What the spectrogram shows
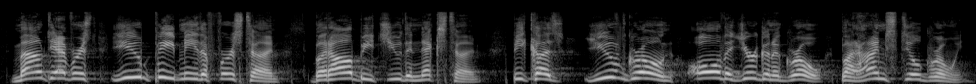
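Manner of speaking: play-acted, loud, high-pitched, defiant declaring tone. Telling how the climber addressed a picture of the mountain, in a loud voice. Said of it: "he said in a loud voice".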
